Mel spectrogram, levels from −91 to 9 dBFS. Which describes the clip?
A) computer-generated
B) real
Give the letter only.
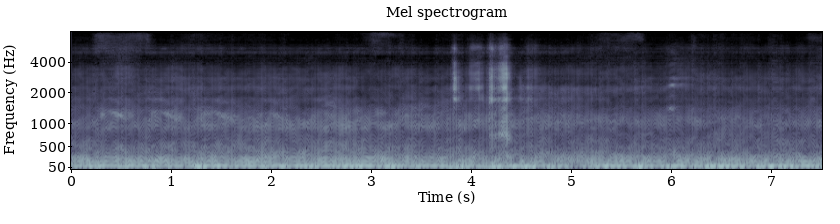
A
